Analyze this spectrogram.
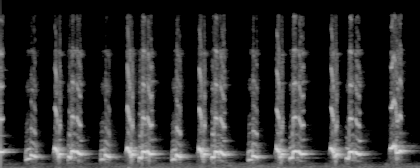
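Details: Sooty-headed bulbul lure song in rapid 'ropel' style: clipped, bubbly double and triple notes, slightly harsh, delivered in quick bursts with short gaps.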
